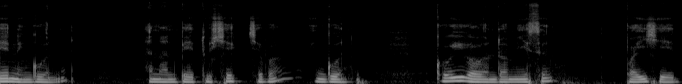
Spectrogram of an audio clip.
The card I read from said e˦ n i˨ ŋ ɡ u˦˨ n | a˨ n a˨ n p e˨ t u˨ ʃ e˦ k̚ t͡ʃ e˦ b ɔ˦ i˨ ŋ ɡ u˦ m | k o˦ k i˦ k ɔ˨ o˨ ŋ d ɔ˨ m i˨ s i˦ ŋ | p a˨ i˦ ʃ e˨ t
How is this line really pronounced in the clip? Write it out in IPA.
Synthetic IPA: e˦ n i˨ ŋ ɡ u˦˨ n | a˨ n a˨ n p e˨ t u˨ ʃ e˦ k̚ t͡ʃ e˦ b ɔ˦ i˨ ŋ ɡ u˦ n | k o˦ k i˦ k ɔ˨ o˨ n d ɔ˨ m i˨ s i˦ ŋ | p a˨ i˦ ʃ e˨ t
